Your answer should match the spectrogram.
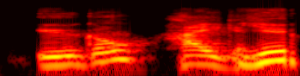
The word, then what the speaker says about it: Ugle-Hagan: The sort of discussion around the number one pick, Jamara, and I've got to get his name right. – Ugle-Hagan. – Is that correct? – It is correct.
